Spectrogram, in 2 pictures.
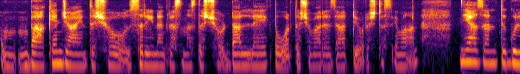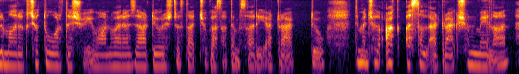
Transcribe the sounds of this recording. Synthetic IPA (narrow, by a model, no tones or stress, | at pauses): baːkend͡ʒaːjint̪ɐt͡ʃʰozɐɾiːnɐɡɾɐsmɐst̪ɐt͡ʃʰoɖɐlːeːkt̪oːɾt̪ɐt͡ʃʰuʋɐɾʲaːzʲaːʈio̰ɾiʃʈɐsiʋa̰ːnjaːzɐnt̪iɡulmɐɾɨkt͡ʃʰut̪oːɾt̪ɐʃʰuḭʋaːnʋɐɾʲaːzʲaːʈioɾiʃʈɐst̪ɐt̪̚t͡ʃʰuɡɐsaːt̪imsɐɾḭːʔɐ̰ʈɾa̰ːk̚ʈjṵːt̪imɐnʲt͡ʃʰut̪ʔɐkʰɐ̰sɐlɐ̰ʈɾaːkʃunmeːlaːn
